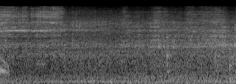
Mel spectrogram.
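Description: Busy city street traffic: car, minivan and bus engines running with tyre noise, a steady low hum.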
